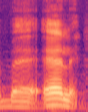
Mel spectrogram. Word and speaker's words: Beéle: Entonces si tú pronuncias la B y la L se dice BL.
